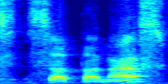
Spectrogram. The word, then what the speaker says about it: Satanás: Es Satanás, con acento en la última A.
